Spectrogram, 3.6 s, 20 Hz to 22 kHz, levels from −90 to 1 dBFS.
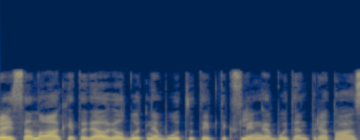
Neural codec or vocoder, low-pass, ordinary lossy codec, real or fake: none; 10.8 kHz; MP3, 64 kbps; real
